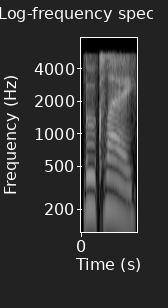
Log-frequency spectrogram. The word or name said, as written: boucle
